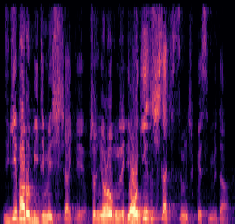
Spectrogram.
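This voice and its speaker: A male pastor giving a Sunday sermon, asking the congregation questions and answering them himself, dropping to quiet asides and rising to loud cries when he acts out the crowd. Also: very animated, rapid-fire. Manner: swings from soft, low asides to loud, high cries when acting out the crowd and the beggar.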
